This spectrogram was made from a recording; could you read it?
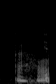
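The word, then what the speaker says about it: Oholiab: It's because it's, Aholyov. It's two kamats, like, in a row.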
